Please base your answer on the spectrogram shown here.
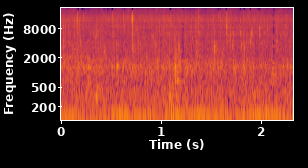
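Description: Faint, steady sizzle of spice-infused leftover oil frying in a pan while dal rice is cooked, a soft continuous hiss with a few tiny pops and no talking.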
